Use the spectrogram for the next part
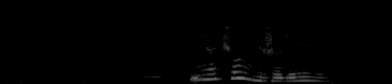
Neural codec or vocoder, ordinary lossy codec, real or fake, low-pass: none; MP3, 24 kbps; real; 7.2 kHz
